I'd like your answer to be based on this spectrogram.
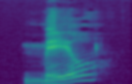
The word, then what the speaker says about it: Maol: So I guess Moyle is a narrow body of water, a corruption of the of the word male, M A O L. And so Moyle okay. became like, but it actually should be pronounced male, but right.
